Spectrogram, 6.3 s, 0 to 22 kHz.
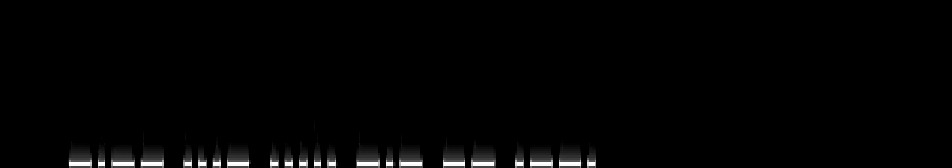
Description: Morse code, heard as a keyed tone, about 25 wpm, 700 Hz. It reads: YV5KMP
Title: DXCC-100 Call Signs - 6 Characters - Repeated 2x - 25wpm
